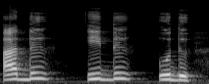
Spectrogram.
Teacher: ہم اس کو اد اد اد نہیں پڑھیں گے، بلکہ اد اد اد. دال کی آواز لوٹتی ہوئی محسوس ہو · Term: حروف قلقلہ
